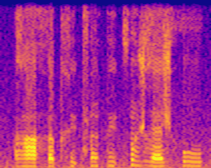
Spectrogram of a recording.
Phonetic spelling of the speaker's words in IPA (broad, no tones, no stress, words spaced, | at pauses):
ɣã hœpxyʔɬũ pyʔθũʒ ɣɛʒ hu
